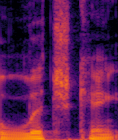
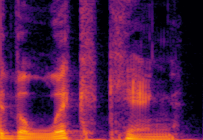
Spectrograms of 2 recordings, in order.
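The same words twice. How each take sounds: First: "Lich" rhyming with "which"; "Lich" with a ch ending. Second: Hard k ending on "Lich", like "lick". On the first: Host reading out an expansion title, "Lich" ending in ch. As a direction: say "Lich" ending in a soft ch sound. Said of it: "how to pronounce that". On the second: Host rejecting the weird-sounding version, "Lich" pronounced "lick". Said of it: "I don't like to say the Lick King". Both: Shown as a demonstration.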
